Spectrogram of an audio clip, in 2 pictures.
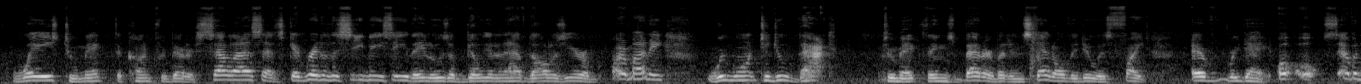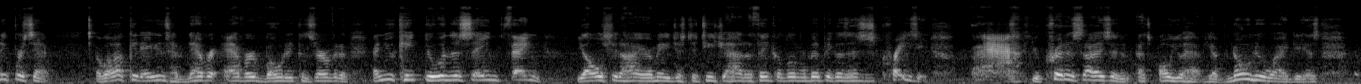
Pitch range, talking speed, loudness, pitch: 150-195 Hz, 205 wpm, -24 LUFS, 170 Hz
